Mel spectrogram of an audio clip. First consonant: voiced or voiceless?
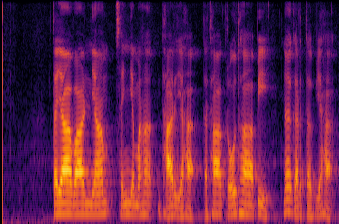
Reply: voiceless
